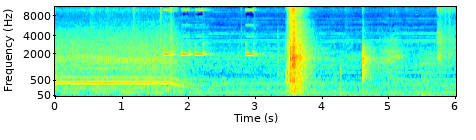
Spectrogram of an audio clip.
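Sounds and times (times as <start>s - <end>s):
Frigidaire microwave oven humming and winding down: 0.0s - 6.0s.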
